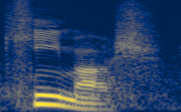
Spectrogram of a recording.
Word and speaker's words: Chemosh: There's other ways of pronouncing Chemosh. There's an interesting way that the Arabs pronounce it, but I don't remember. I was told that yesterday. Okay, the Moabites, Chemosh. So I'm going to say it the Anglo way, Chemosh.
